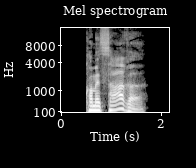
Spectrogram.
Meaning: nominative/accusative/genitive plural of Kommissar
- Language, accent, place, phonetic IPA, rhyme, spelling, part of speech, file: German, Germany, Berlin, [kɔmɪˈsaːʁə], -aːʁə, Kommissare, noun, De-Kommissare.ogg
